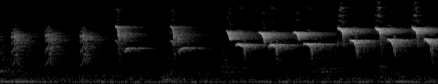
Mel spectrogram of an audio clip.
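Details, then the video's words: Lure song from a mini wambi: a few soft buzzy notes, then crisp high whistles that drop sharply, repeated roughly three times a second toward the end. "Kicauan Wambi Mini Pikat Gacor"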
